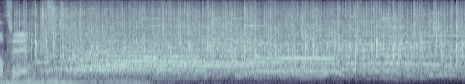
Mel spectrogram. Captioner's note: cheers and applause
